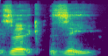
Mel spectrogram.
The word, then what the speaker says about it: Zirkzee: Zirkzee.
